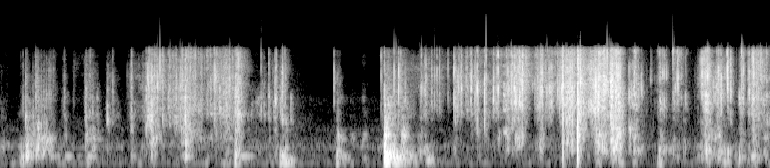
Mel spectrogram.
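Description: Plastic wrapping crinkles loudly as hands tear open a pack.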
